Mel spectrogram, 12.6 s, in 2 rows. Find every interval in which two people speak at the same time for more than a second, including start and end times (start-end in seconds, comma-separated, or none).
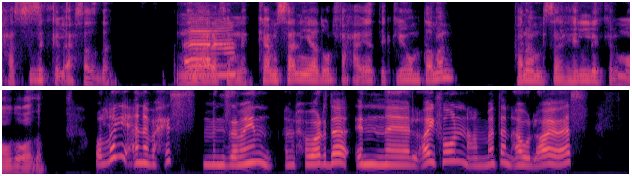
none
